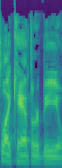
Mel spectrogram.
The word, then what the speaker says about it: lycanthropy: Lycanthropy. Is I'm saying that right? – Yeah, that's the whole person believing they can turn into a wolf or stories about them, but it's lycanthropy, or if you're the person, you're a lycanthrope.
